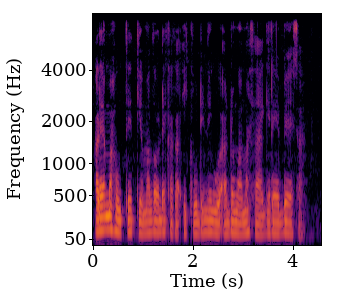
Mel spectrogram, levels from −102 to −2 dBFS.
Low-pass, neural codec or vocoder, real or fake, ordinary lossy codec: 7.2 kHz; none; real; none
